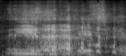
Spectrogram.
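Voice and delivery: laughing. Acted. Echoing mockingly, laughing.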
